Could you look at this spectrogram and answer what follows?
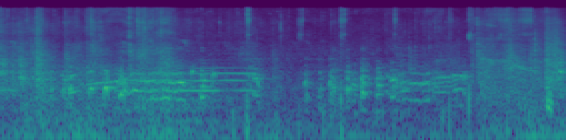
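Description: Broiler chickens in a cold farm coop, clucking and squawking steadily close by, with overlapping bird calls and a few short sharp cries throughout.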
